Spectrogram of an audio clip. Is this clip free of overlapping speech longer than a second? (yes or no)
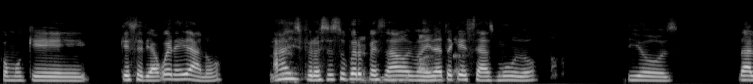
no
